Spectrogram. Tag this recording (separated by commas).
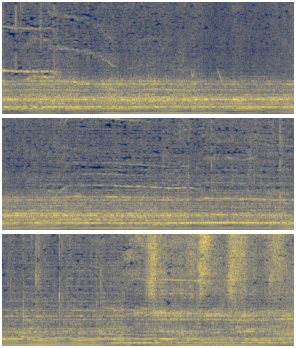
Music, Electronica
